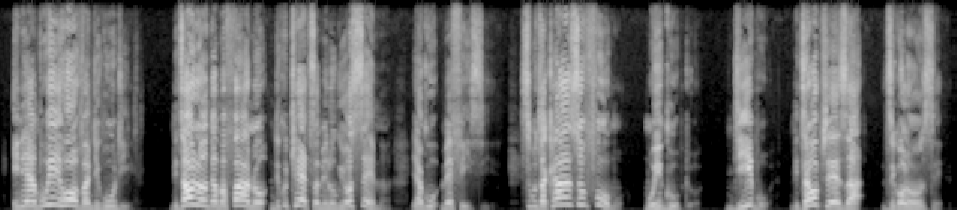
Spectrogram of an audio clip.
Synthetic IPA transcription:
inɛjambujɛjɛhɔvandikuːt̬ḭ | ndid͡zaɔnɔŋɡamafanɔndikutʰɛt͡samiluŋɡujɔsɛma̰ | jak̬umɛfḭːsi̥ | simud͡zakʰalaansɔɱfumṵ | muiɡup̚tɔ̥ | ndip̬ɔ̰ | ndid͡zawɔpʰɛza | d͡zikɔlɔːnsɛ̰

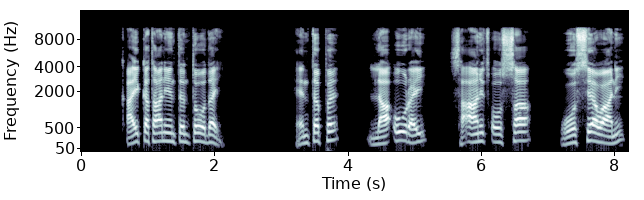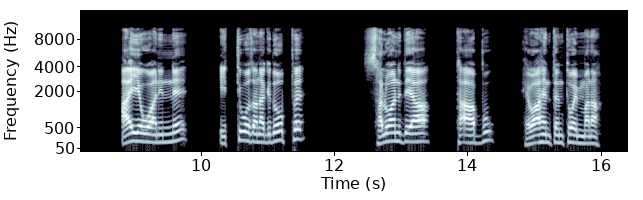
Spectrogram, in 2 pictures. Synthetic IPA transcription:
kʼɐjkːɐt̪aːnɪhɛnt̪ːɛnt̪ːoːɔd̪ɐj | hɪ̰nt̪ːɛpːɛ | laːʔʊːɾɐj | sɐʔaːnɪt͡sʼo̞ːsːaː | wo̞ːsːɪjaːwaːn | ɐjːɛwaːnɪnːɛ | ɪt̪ːɪwɔzɐnɐɡɪd̪o̞ːpːɛ | sɐlʊwaːnd̪ɛjaː | t̪ɐaːbːʊ | hɛwaːhɪnt̪ːɛnt̪ːoːɪmːɐnɐ

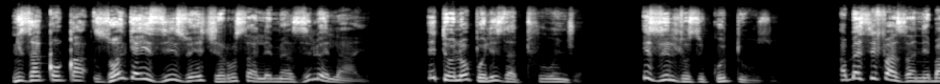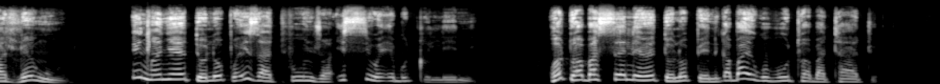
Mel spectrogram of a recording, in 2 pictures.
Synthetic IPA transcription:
ŋizaǃɔǃazɔŋkʼɛizizwɛɛd̥ʒ̥ʱeɾusalemjazilwɛla̰ːjɔ | id̥ʱɔlɔb̥ʱɔlizatʰuːnd͡ʒʱwa | izind͡ɮʱuziɡ̥ʱud̥ʱuzwɛ | aβesifazanɛβaɮweŋuːlɔ | iŋ͡ǁʱɛɲɛjɛd̥ʱɔlɔb̥ʱɔizatʰund͡ʒʱwaʔisiwɛeβuɡ͡ǃʱiliːni | ɣɔd̥ʱwaβasɛlɛwɛd̥ʱɔlɔb̥ʱeniɣaβajiɣuβutʰwaβatʰaːtʰwɛ

